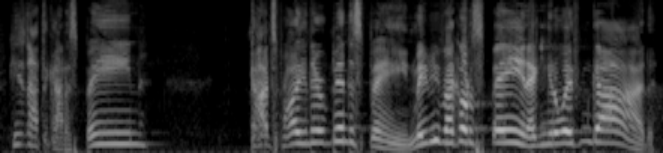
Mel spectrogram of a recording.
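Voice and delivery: high-pitched, musing voice of a runaway; Jonah. Acted. Preacher voicing the runaway prophet's private reasoning, high-pitched musing. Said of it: "maybe Jonah is thinking".

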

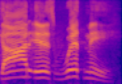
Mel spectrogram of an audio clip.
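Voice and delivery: slow, very loud declaration; loud rallying call for everyone to join. Shown as a demonstration. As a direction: proclaim it loudly, stretching each word. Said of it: "Say, say it louder".

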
